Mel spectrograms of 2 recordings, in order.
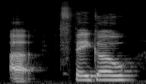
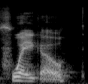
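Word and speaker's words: Faygo: What is this called? Fago. For the whole time, I thought it was called Fuego, and the cashier laughed at me when I pronounced it that way.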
